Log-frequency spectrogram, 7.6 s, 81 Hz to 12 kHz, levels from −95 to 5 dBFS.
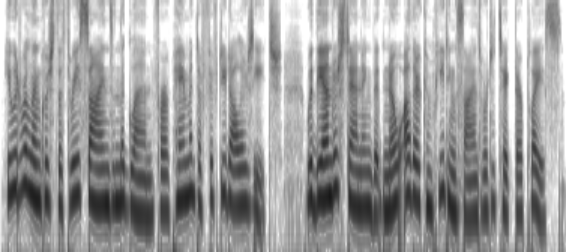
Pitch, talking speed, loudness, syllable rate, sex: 215 Hz, 230 wpm, -19 LUFS, 5.9 syllables/s, female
